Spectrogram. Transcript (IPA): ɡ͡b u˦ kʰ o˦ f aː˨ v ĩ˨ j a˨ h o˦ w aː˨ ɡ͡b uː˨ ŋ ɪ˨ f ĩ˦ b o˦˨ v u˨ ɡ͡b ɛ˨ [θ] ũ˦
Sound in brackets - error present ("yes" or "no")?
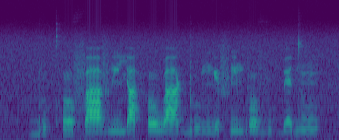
yes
